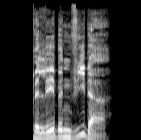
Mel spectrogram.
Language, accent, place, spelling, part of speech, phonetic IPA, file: German, Germany, Berlin, beleben wieder, verb, [bəˌleːbn̩ ˈviːdɐ], De-beleben wieder.ogg
- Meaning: inflection of wiederbeleben: 1. first/third-person plural present 2. first/third-person plural subjunctive I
